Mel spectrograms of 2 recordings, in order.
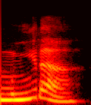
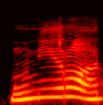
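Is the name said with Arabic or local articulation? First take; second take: local; Arabic. First: The name is said with plain local articulation. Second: The name is said with careful Arabic articulation. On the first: The speaker calls it wrong. "bukan Munira" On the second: The speaker calls it right. "Munirah tau"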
